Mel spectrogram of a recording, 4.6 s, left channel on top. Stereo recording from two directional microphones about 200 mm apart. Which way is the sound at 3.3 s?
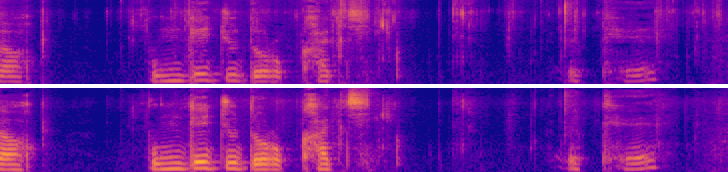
25° right (ahead or behind).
